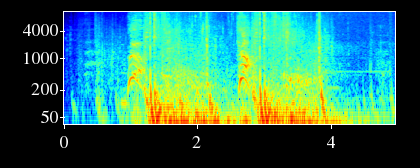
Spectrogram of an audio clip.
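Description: Sharp blasts burst close by, one after another.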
